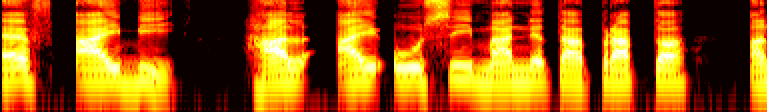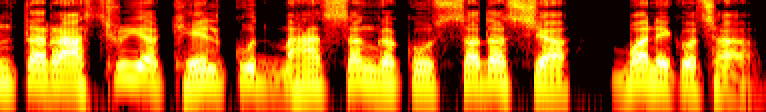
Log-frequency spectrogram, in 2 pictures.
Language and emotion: Nepali, neutral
